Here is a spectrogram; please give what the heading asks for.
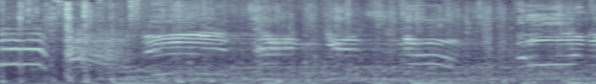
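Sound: horse galloping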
